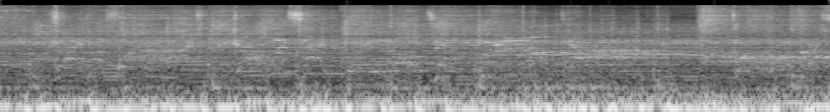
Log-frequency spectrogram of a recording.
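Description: Loud live metalcore band playing, with heavy guitars, drums and a booming bass low end under a vocalist yelling and singing into the microphone.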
